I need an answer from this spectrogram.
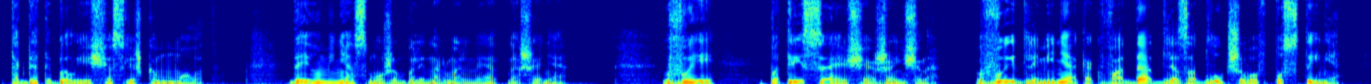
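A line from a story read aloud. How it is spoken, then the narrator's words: Muttered awkward blurt. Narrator (Russian): пробормотал он первую пришедшую на ум глупость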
